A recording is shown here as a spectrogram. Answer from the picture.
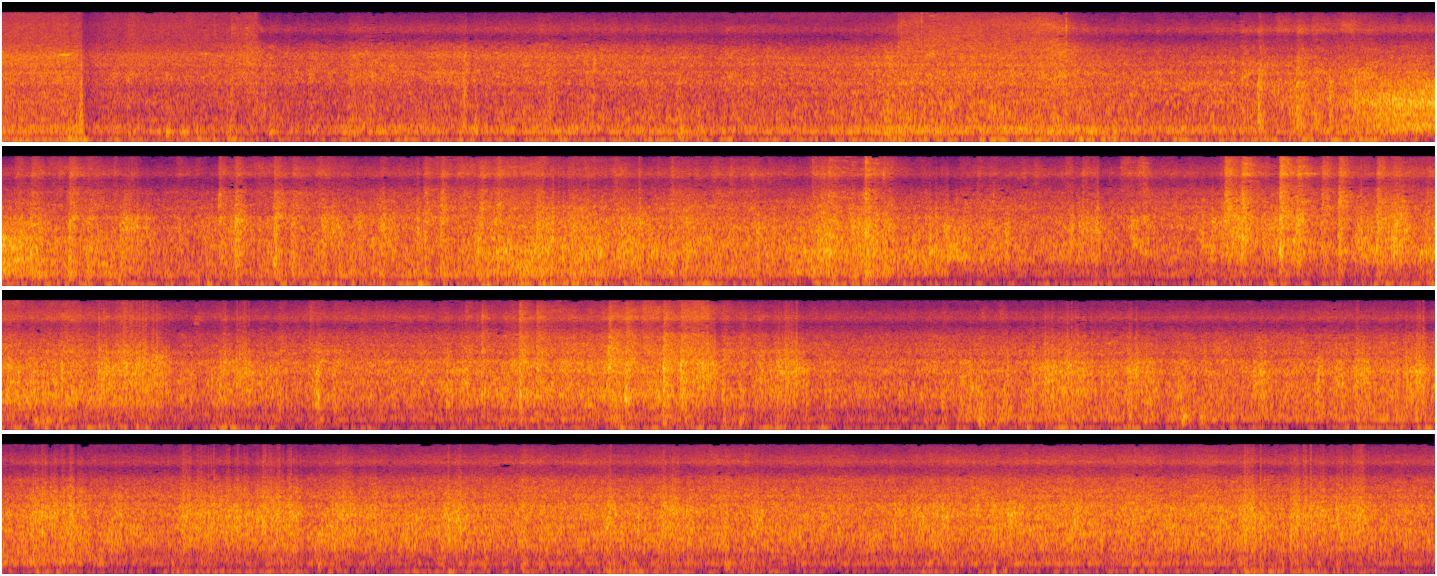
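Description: Passenger train in motion, heard from on board: a steady running noise with wheels clattering over the rail joints.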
